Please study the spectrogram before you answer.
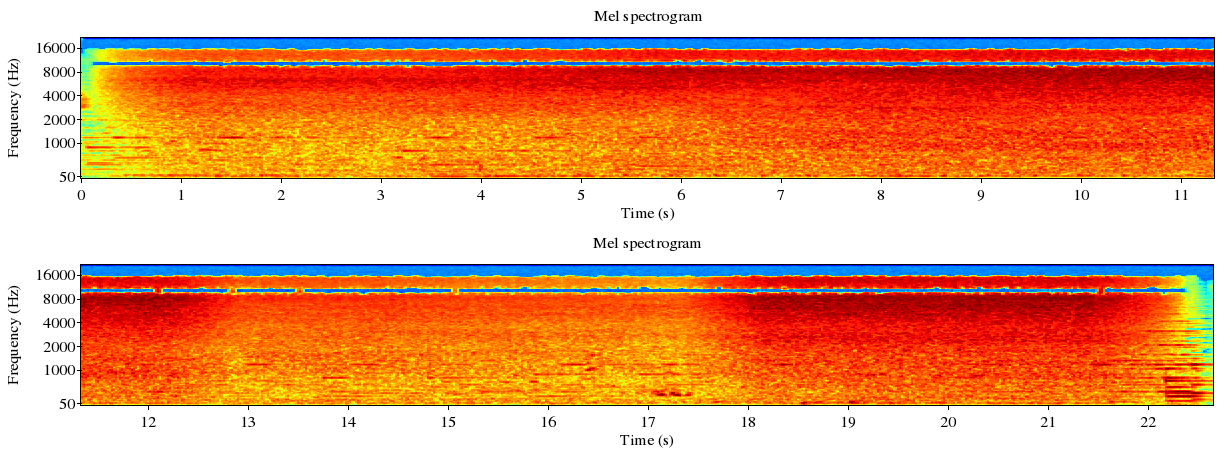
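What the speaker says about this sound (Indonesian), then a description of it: "suara natural dari air terjunnya ini sudah sangat menenangkan jiwa dan raga" Continuous broadband rush of a waterfall in Bali, steady and enveloping, with no voices over it.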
